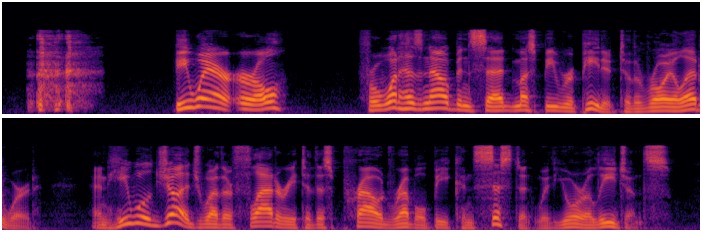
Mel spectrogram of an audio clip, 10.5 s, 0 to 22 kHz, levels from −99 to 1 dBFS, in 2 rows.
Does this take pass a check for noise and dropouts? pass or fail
fail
